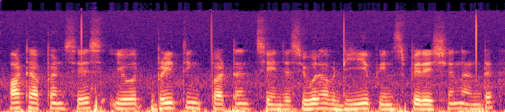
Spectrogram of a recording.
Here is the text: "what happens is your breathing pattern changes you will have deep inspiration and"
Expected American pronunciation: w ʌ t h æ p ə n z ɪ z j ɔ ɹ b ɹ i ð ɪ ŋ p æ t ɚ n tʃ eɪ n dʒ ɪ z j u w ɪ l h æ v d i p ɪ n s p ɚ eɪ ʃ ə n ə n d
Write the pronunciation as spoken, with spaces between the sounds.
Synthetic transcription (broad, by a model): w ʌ t h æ p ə n s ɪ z j ɔ ɹ b ɹ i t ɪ ŋ p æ t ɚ n tʃ eɪ n dʒ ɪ s j u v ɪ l h æ v d i p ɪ n s p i eɪ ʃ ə n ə n d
